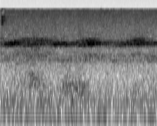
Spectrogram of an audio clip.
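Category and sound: animal, frogs croaking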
